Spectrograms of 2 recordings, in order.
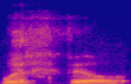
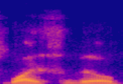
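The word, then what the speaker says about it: Wytheville: He said SRT says it's pronounced Withville. Okay, I'm sorry. I thought it was Wifeville, but it's Withville.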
